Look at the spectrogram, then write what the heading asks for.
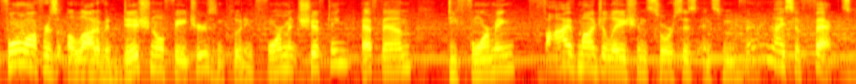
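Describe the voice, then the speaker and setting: A man narrating a scripted product review in a clear, explanatory way. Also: fairly high pitch, sing-song, normal speed, music in the background.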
